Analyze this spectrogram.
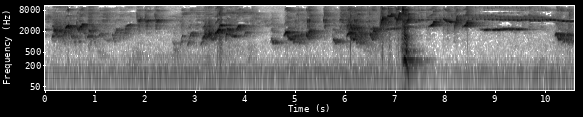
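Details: White-rumped shama working out its song, with varied warbles, rasping notes and a loud snap, followed by long whistled high tones.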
